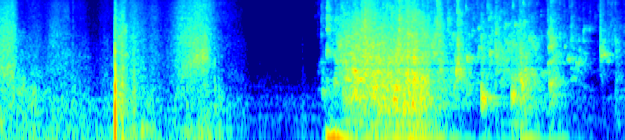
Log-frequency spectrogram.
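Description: Bathwater sloshes and splashes close by in two bursts around a short silent gap, a sharp knock near the start, then heavier churning as someone settles into the filled tub.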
